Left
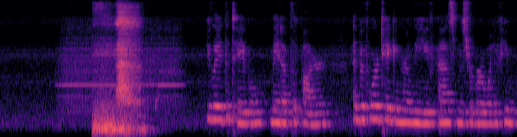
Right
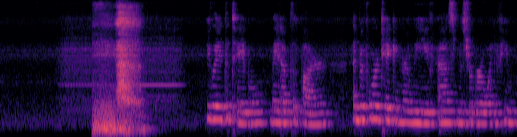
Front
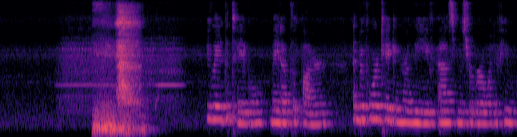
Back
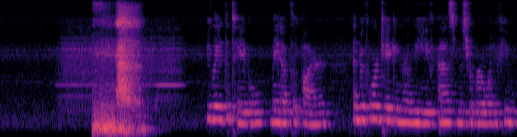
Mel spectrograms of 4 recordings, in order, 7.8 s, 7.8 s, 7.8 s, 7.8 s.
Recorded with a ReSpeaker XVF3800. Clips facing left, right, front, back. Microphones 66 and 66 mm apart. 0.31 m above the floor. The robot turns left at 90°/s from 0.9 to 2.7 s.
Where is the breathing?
165° left, 1.9 m; by 2.2 s 95° left, 1.9 m.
